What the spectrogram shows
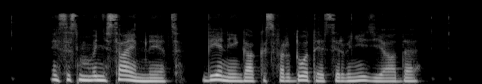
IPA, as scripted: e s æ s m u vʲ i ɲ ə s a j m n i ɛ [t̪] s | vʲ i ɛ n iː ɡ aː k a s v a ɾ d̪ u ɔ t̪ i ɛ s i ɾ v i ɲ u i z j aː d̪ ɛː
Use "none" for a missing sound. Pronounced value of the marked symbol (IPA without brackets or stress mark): t̪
